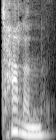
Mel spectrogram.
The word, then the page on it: talon: British English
